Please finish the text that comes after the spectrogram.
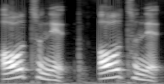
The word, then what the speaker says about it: alternate: taking an alternate route 이라고 나와져 있는데 여기 발음하실 때 alternate라고 발음을 하는 것이 아니고요. 여기는 alternate 이라고 발음을 해주시면 되겠습니다.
